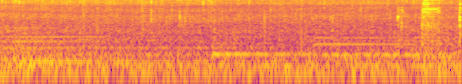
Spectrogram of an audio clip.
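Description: Chopped tomatoes and onions sizzling steadily in hot oil in a nonstick pan as the tomato-onion masala base sautés.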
